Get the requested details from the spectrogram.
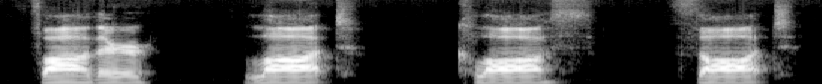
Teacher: rockies most folks in the rockies that i was recording are doing all of them as the same sound a slightly rounded sound so father lot cloth thought they're all the same vowel most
